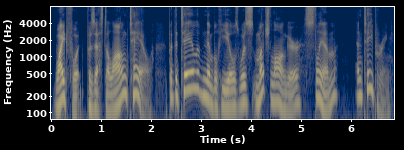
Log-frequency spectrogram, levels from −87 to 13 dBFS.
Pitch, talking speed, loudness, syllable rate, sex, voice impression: 150 Hz, 140 wpm, -23 LUFS, 4.2 syllables/s, male, masculine, slightly adult-like, thick, tensed, slightly weak, slightly bright, slightly hard, clear, fluent, cool, intellectual, very refreshing, sincere, calm, slightly mature, friendly, reassuring, slightly unique, elegant, wild, slightly sweet, lively, kind, slightly intense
